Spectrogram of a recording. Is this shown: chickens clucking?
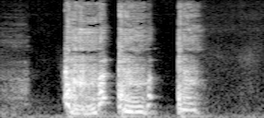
no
